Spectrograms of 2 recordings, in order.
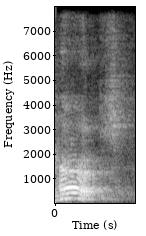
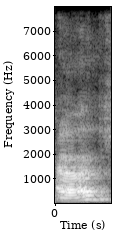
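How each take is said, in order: First: Said the English way, with a pronounced h. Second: Said the American way, with a silent h.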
